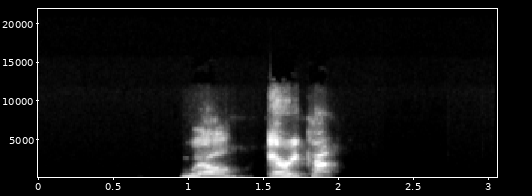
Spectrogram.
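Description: A woman speaks a few words over an online call.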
